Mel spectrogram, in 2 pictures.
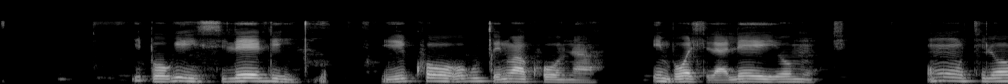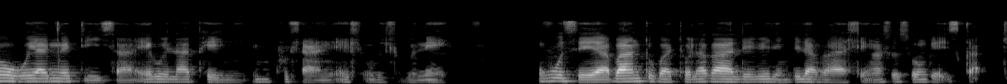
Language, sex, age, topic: North Ndebele, male, 18-24, health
